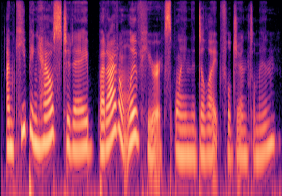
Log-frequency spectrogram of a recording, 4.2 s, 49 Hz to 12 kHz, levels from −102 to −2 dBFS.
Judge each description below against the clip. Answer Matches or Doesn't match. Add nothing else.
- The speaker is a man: Doesn't match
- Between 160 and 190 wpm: Doesn't match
